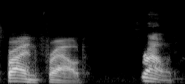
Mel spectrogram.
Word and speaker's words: Brian Froud: I'm not pronouncing that right, am I? It's Brian Froud.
